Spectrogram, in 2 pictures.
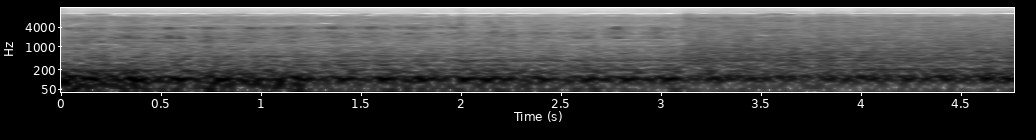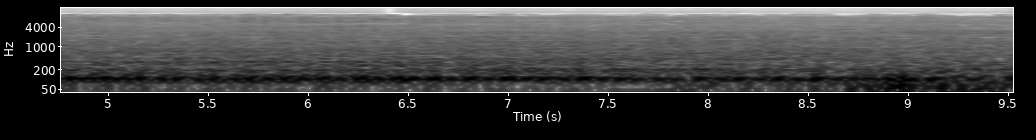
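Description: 1972 Dodge Charger's engine running steadily with a deep, even low hum; a broader rushing noise joins about three seconds in.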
